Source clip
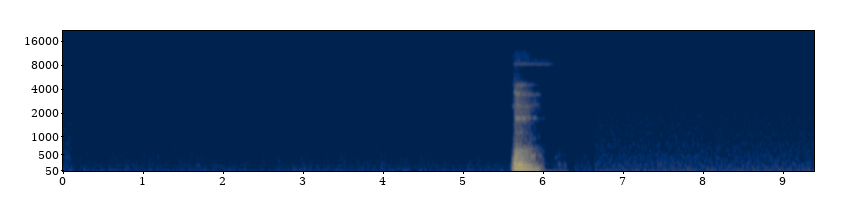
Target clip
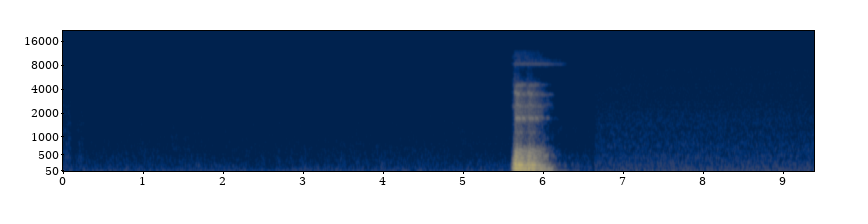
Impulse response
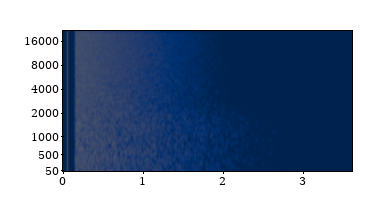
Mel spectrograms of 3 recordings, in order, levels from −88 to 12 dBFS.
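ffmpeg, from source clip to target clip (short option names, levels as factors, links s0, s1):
-af "aecho=1:1:163:0.562,volume=1.41"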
